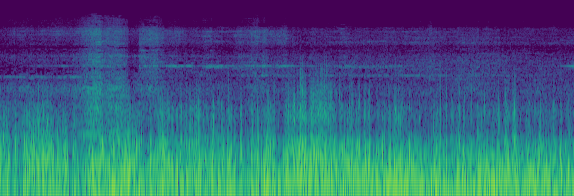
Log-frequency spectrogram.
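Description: Union Pacific double-stack container train climbing the grade, its well cars rolling past in a steady rumble of wheels on rail, with a faint high squeal coming and going.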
